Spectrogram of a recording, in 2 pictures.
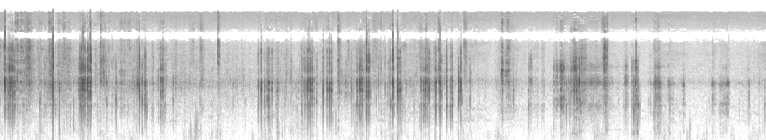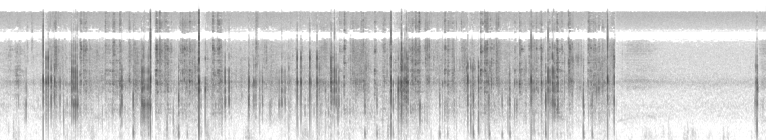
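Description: Footsteps crunching on shingle: an irregular run of pebble crunches and clicks with each stride. They stop abruptly about two seconds before the end.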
